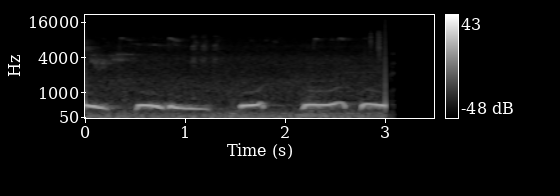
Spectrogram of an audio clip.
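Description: A pigeon gives six soft, hollow cooing notes in about three seconds, some sliding down and others swelling upward, over a faint background hiss.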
